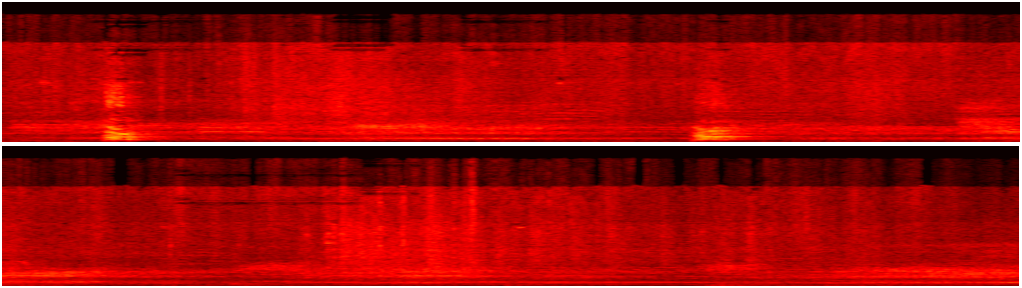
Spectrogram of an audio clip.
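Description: Ewes at lambing time in a barn, giving two sharp nearby bleats spaced a few seconds apart over a low, steady background of quieter animal noise and shuffling.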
